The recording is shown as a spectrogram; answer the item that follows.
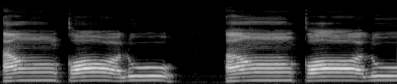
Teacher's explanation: এটা ইকফা গুন্না কিন্তু গুন্নাটা মোটা হবে আর ক এক আলিফ টান লু এটা তিন আলিফ টান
